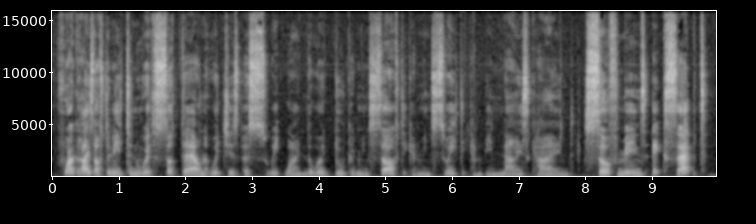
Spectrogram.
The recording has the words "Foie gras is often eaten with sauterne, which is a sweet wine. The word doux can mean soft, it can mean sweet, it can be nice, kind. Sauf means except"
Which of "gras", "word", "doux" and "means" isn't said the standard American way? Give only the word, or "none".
none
